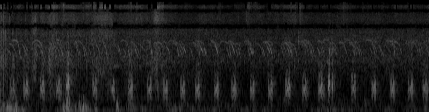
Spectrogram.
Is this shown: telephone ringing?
no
